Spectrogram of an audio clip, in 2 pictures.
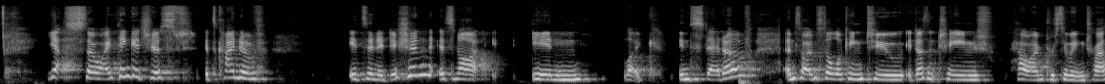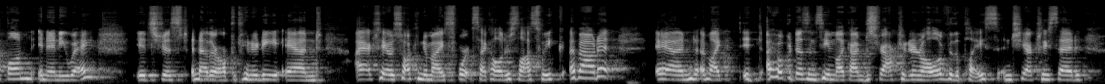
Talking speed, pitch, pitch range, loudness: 200 wpm, 230 Hz, 215-260 Hz, -19 LUFS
